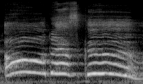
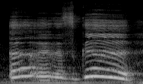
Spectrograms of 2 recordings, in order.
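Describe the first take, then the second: First: Drawn-out, much higher mock gush; fake gushing. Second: Slow, higher, half-hearted mock approval; fake approval. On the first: Vlogger mocking the woman's fake delight, slow high gush. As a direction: imitate her faking delight, stretched slow. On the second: Vlogger mimicking her forced approval, slow and half-hearted. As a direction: drag it out like forced politeness. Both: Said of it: "But it was a fake".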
